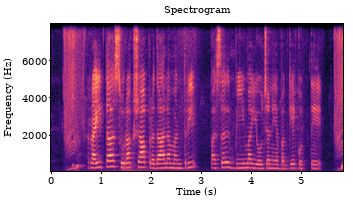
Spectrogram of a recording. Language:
Kannada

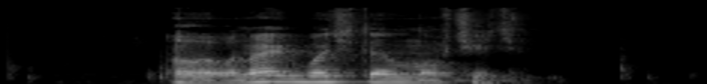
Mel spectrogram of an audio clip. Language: Ukrainian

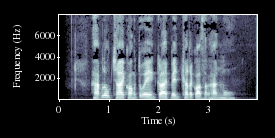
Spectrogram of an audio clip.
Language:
Thai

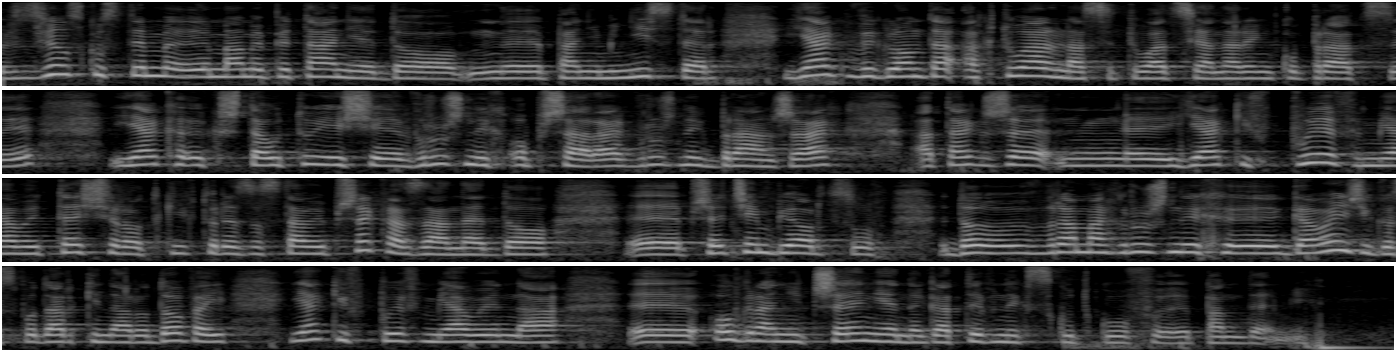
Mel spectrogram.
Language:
Polish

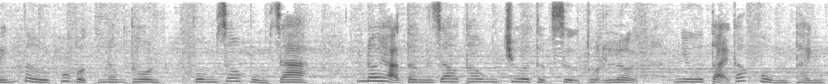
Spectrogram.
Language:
Vietnamese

